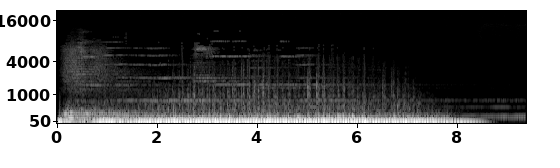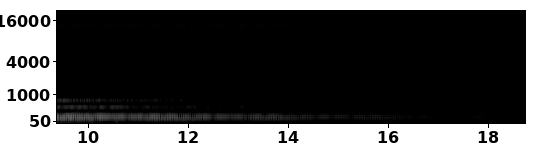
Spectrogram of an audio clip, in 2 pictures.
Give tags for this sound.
Growl Guttural Reverb Monster Effect Creature Big Bass

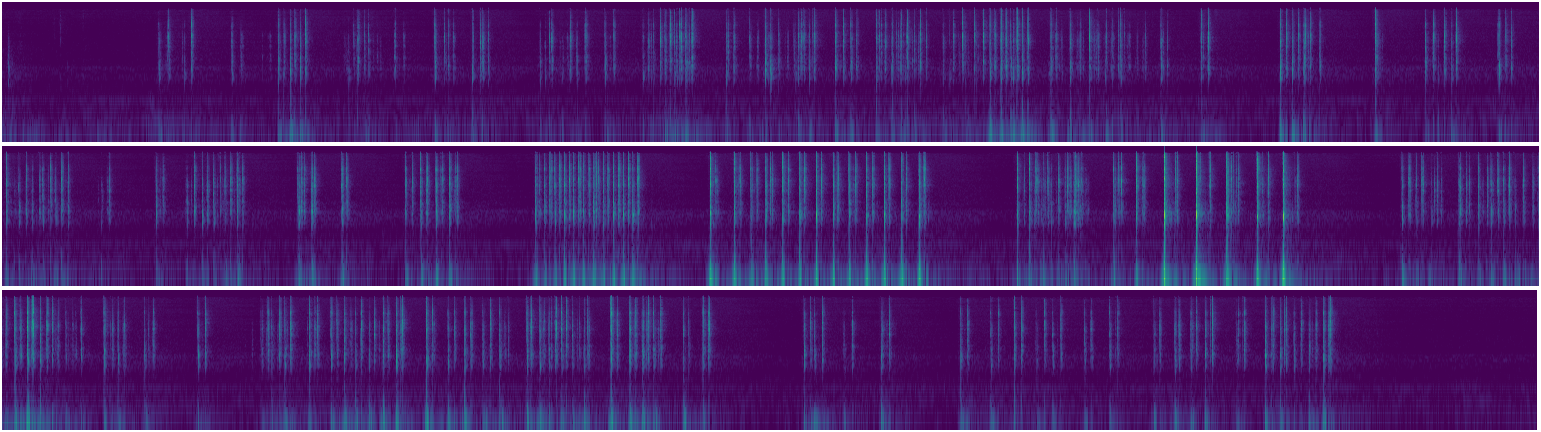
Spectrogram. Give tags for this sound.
button buttons click clicking controller foley games mashing press pressing video xbox

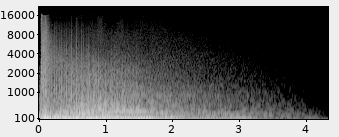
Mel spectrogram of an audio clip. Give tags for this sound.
Huge Cinematic Movie Dark Impact Horror Sci-Fi Hit

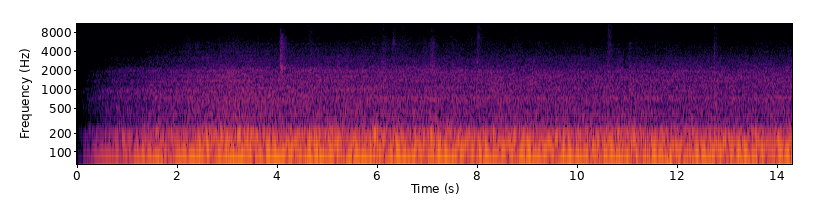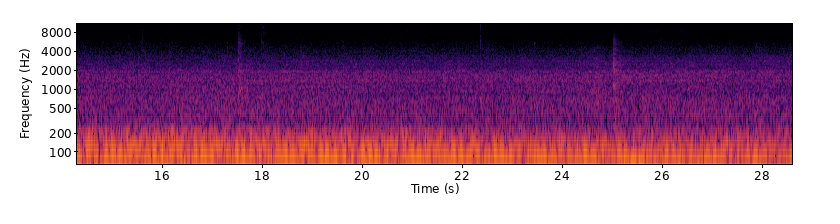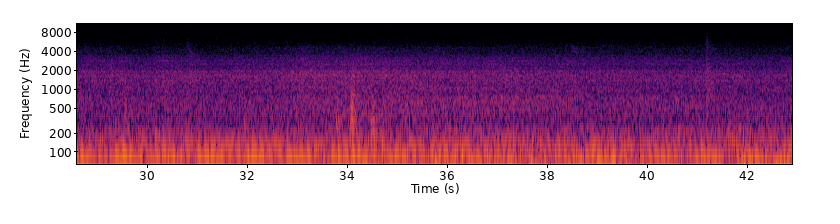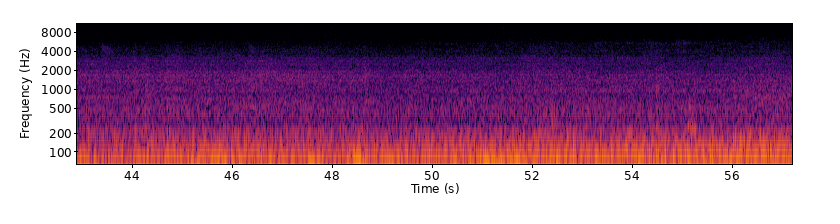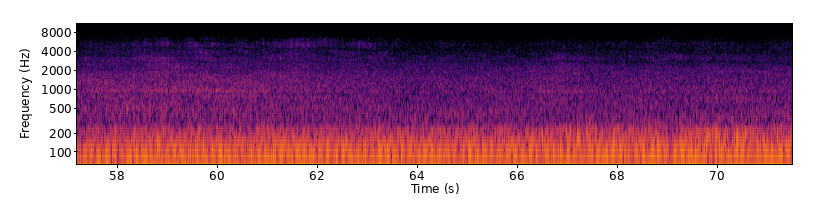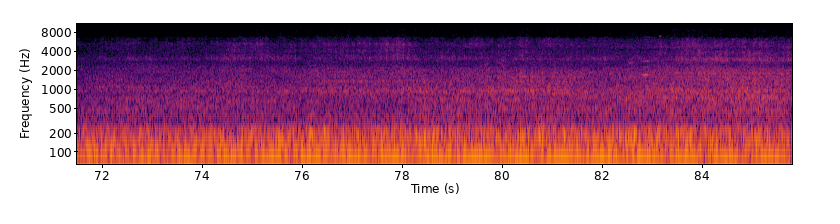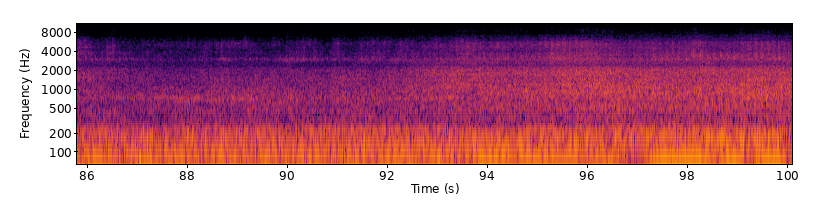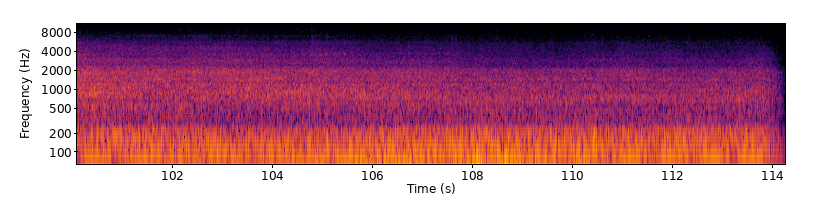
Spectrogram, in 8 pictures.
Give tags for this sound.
agricultural soundscape ambience ambient meadow-land field meadow farmland atmosphere landscape field-recording rural fieldrecording agriculture pasture farming-land grazing estate tractor recording meadowland land countryside farming country ambiance

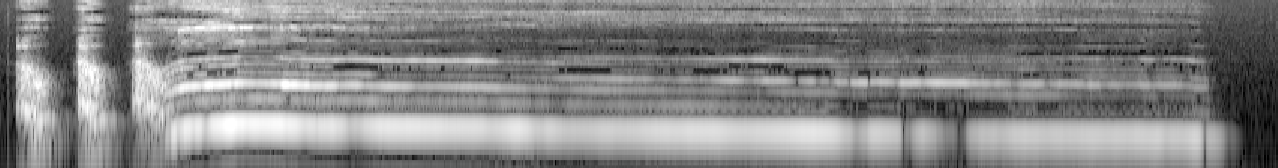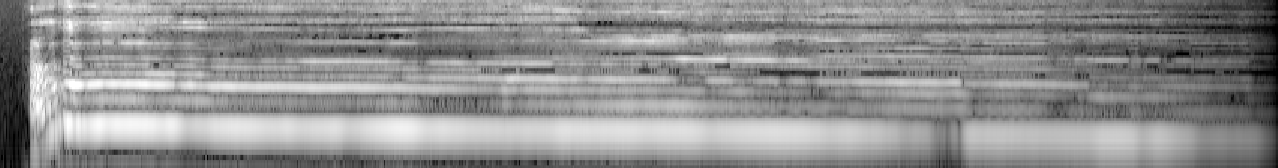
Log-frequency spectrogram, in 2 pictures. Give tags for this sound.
animal comedic human pretend unreal wolf

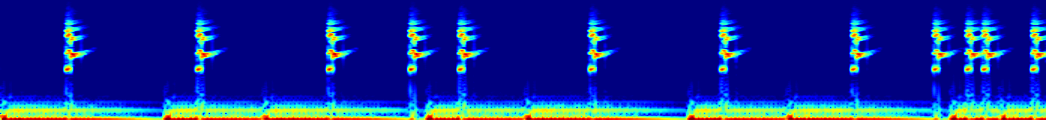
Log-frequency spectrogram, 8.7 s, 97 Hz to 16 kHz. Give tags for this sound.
com bit atari loop game 8

